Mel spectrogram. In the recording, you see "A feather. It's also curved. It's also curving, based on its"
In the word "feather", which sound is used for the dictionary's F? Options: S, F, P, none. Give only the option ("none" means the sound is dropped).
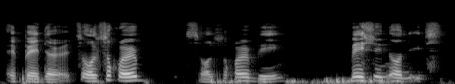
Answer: P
